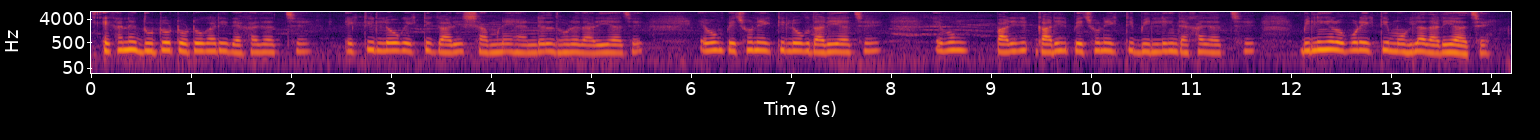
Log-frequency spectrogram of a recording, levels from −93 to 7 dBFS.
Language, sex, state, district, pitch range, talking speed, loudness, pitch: Bengali, female, West Bengal, Jhargram, 215-245 Hz, 150 wpm, -30 LUFS, 235 Hz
